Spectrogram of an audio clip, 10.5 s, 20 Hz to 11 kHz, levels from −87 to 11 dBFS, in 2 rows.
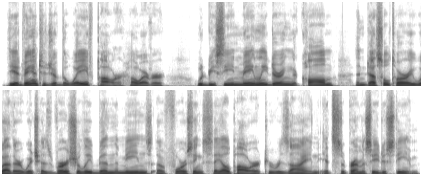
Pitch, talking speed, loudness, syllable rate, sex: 105 Hz, 190 wpm, -17 LUFS, 5.5 syllables/s, male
